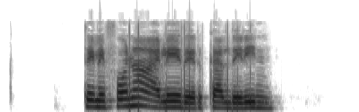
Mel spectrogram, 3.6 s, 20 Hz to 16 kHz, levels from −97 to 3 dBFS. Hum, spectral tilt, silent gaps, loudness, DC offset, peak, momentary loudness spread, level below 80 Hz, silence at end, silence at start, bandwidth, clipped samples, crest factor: none; -6.5 dB/octave; none; -11 LUFS; under 0.1%; 0 dBFS; 6 LU; -48 dBFS; 0.85 s; 0.85 s; 7.8 kHz; under 0.1%; 14 dB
